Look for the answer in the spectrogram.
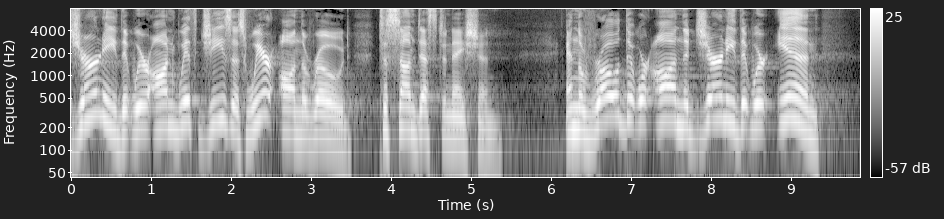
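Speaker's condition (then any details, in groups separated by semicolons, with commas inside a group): No condition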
